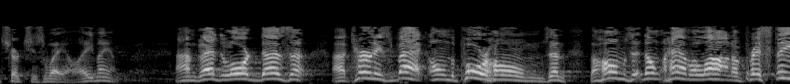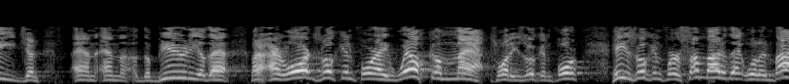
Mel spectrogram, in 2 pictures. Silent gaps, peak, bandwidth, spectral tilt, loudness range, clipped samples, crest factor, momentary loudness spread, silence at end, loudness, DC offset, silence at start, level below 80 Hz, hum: none; -2 dBFS; 6.2 kHz; -4 dB/octave; 5 LU; under 0.1%; 18 dB; 13 LU; 0 s; -20 LUFS; under 0.1%; 0.05 s; -74 dBFS; none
